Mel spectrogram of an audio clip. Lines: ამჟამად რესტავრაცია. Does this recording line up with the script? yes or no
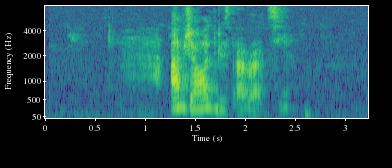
yes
